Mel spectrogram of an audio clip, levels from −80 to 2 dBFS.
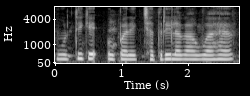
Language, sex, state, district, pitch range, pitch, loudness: Hindi, female, Jharkhand, Deoghar, 220-235 Hz, 225 Hz, -15 LUFS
